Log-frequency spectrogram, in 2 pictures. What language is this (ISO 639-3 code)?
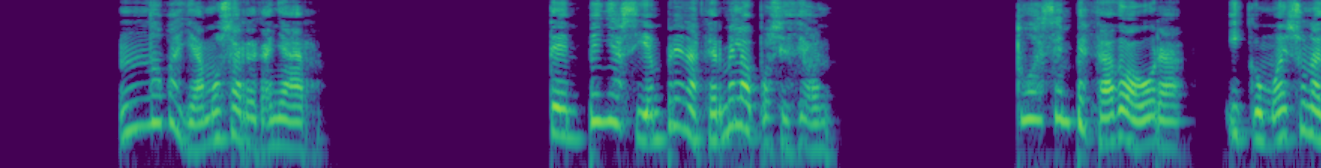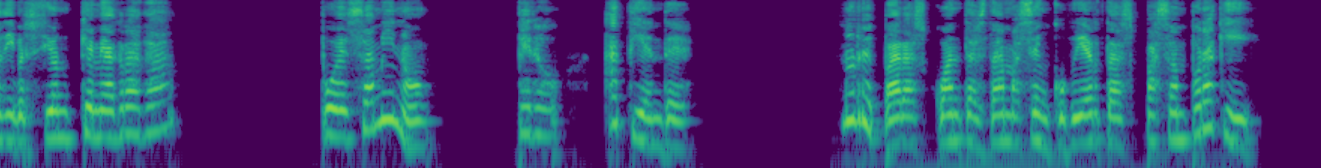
spa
